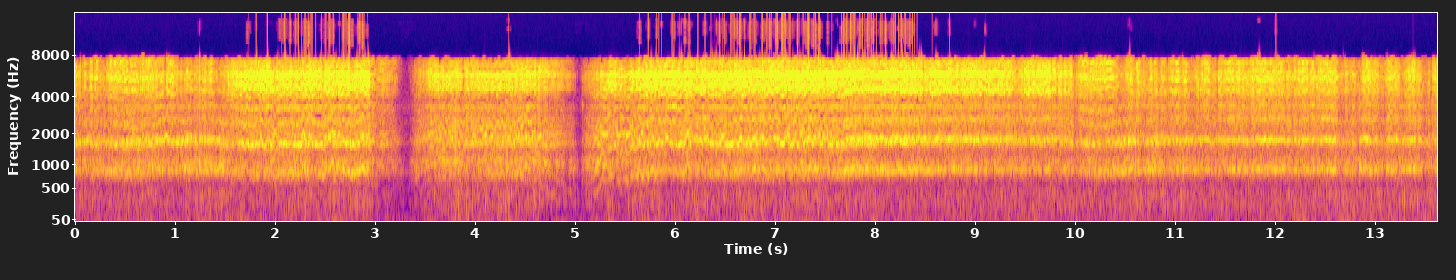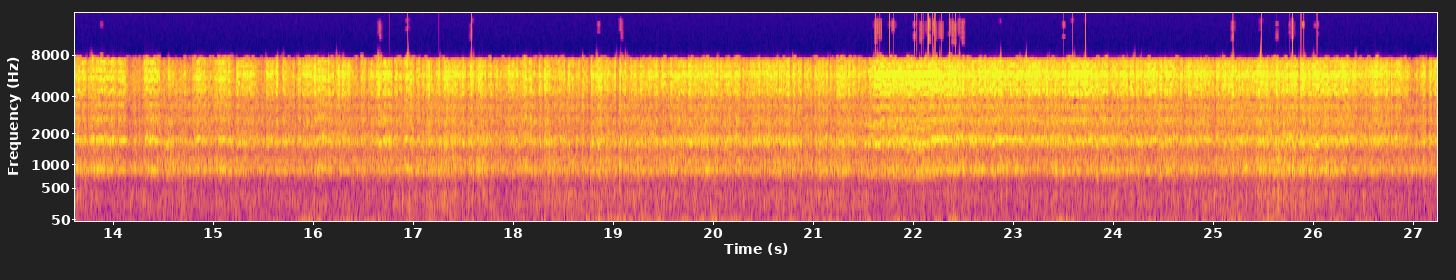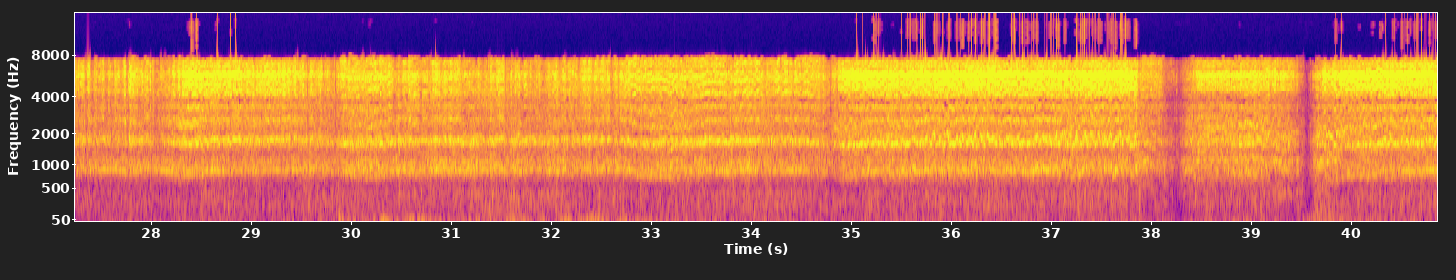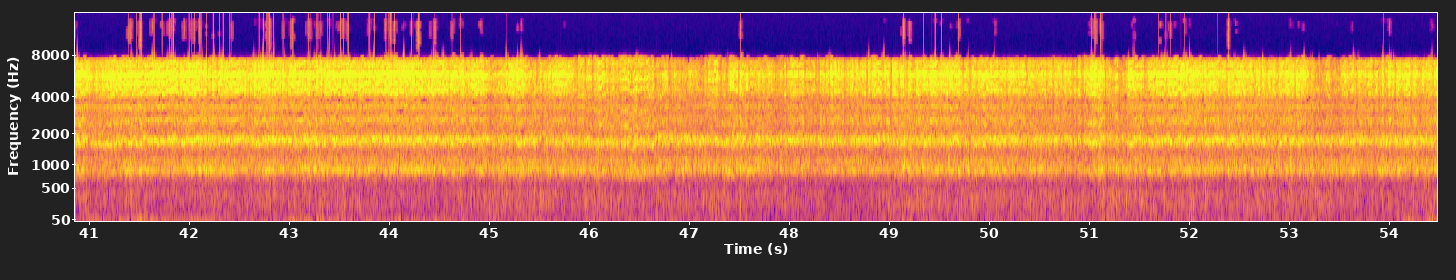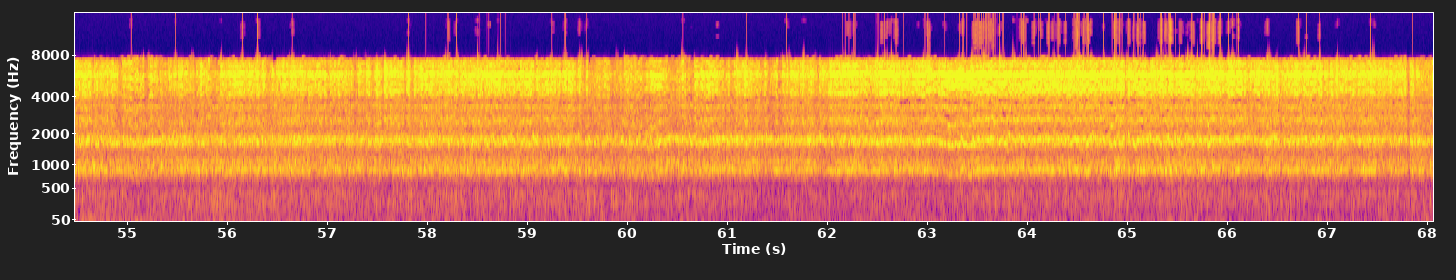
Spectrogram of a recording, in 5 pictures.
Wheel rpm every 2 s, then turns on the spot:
220, 150, 130, 200, 230, 230, 230, 240, 230, 230, 230, 230, 230, 230, 230, 230, 230, 220, 190, 120, 190, 230, 230, 220, 240, 230, 230, 230, 240, 240, 230, 230, 230, 240.
none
